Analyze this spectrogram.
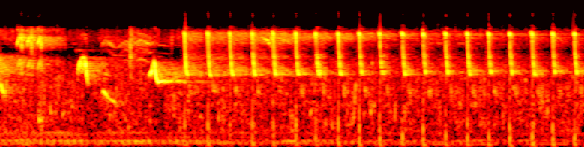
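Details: Nightingale (sikatan londo) in a master recording for teaching songbirds: several slurred descending whistles, then an even series of crisp, high ticking notes repeated a little over twice a second.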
